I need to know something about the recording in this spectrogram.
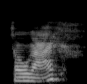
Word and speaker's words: cháu gái: Is it And Chow Guy? Sally and Chow Trai? Is that how you say it? cháu gái.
